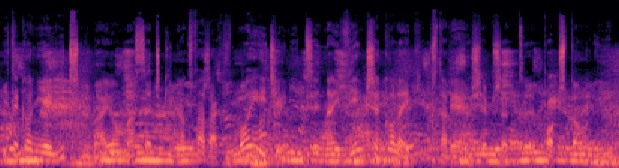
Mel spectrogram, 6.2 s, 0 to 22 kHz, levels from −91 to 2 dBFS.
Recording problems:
chatter from many people; very loud; throughout; 1 dB above the speech

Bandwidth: 17.5 kHz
